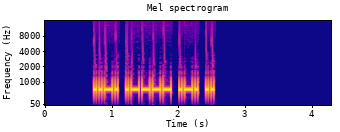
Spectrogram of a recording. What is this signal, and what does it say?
Morse code, heard as a keyed tone, about 30 wpm, 700 Hz. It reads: F1RI
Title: DXCC-100 Call Signs - 4 Characters - 30wpm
